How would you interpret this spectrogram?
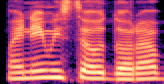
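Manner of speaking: ordinary talk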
